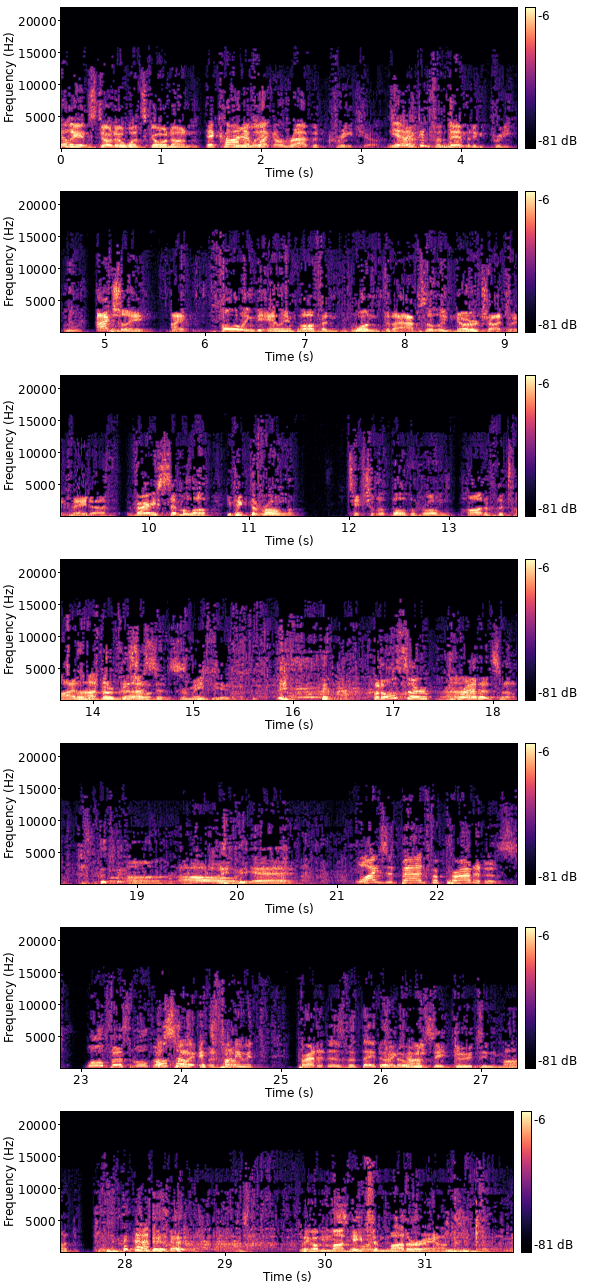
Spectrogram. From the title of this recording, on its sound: LIVE!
